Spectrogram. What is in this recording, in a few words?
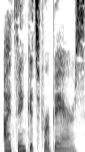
low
